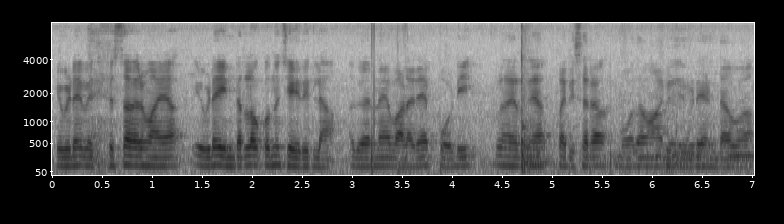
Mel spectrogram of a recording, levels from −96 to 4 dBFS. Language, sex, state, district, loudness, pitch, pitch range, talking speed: Malayalam, male, Kerala, Kasaragod, -18 LUFS, 130 Hz, 120-135 Hz, 130 wpm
